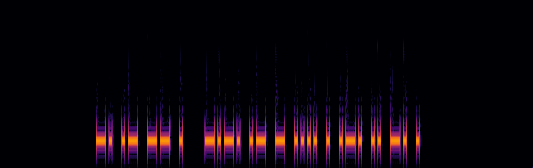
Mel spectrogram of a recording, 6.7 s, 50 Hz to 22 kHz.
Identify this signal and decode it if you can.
Morse code, heard as a keyed tone, about 30 wpm, 700 Hz. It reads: NAME CATHERINE
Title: Practice QSO - Exchange 1 - Beginning - 30wpm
